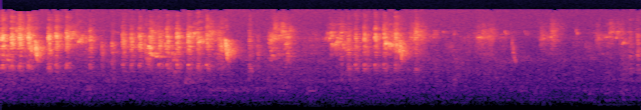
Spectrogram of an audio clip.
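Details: Eurasian tree sparrow chirping cheerfully on a house roof in the morning, loud and lively: rapid bursts of high, bright chirps and short twittering notes, irregular and close together, with fainter chirps trailing off toward the end.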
